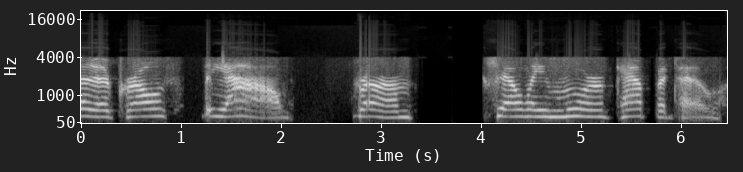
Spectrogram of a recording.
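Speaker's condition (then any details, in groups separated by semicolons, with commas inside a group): Cerebral palsy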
